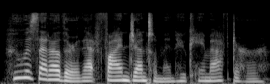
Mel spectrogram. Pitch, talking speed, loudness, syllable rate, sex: 180 Hz, 245 wpm, -18 LUFS, 6.1 syllables/s, female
